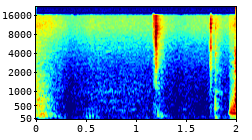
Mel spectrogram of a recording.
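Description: A few faint, sharp clicks of a metal spatula against a cast iron skillet as it marks lines in cornbread batter.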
